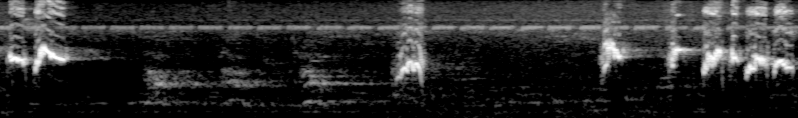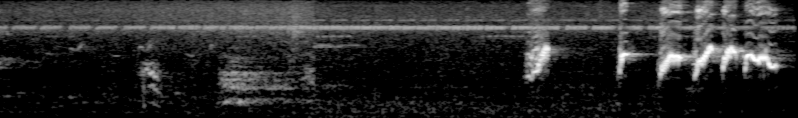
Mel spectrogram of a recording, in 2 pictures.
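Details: Clear red-whiskered bulbul, meant to stir caged birds: scattered single sharp notes, then bouncy runs of four or five rich whistles, with a soft steady high tone in the background.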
